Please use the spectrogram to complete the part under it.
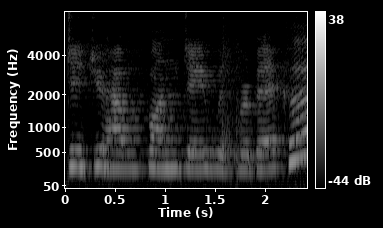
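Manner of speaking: ordinary delivery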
